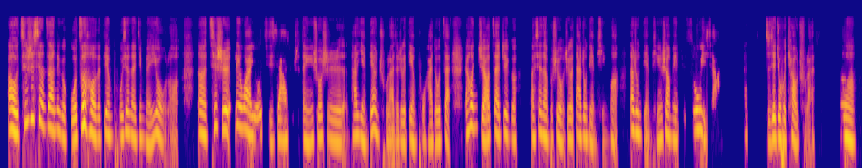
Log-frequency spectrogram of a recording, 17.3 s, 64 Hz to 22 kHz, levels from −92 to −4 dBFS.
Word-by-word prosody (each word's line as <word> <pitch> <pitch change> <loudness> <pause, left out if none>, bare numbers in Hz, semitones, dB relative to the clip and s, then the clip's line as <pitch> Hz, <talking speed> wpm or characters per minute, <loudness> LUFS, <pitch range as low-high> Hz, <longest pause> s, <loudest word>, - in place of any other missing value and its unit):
哦， 245 -3 +9
其 310 +9 -1
实 360 +1 +3
现 335 -5 +3
在 265 -3 +5
那 240 -1 -1
个 190 -4 -1
国 175 +2 +2
字 280 +10 +7
号 230 -7 +5
的 185 0 -3
店 205 0 0
铺 195 0 -5
现 225 +2 +1
在 195 -3 0
已 - - -2
经 185 0 -6
没 155 +1 -3
有 195 -6 0
了， - - -9 0.4
那 215 -3 +3
其 270 +9 -4
实 245 -2 +6
另 280 -1 +1
外 245 -5 +5
有 190 +1 0
几 160 -6 -11
家， 175 +2 -3 0.4
等 175 -1 -3
于 160 - -1
说 190 +2 -1
是 170 -4 -3
它 200 0 -2
演 175 -6 -1
变 235 0 +1
出 170 - -12
来 80 0 -3
的 80 - -7
这 - - -6
个 155 - 0
店 165 -1 -2
铺 175 - -10
还 155 0 -4
都 160 +1 0
在。 - - -2 0.3
然 220 +3 -1
后 285 - +6
你 270 - -5
只 190 - -5
要 185 - +4
在 205 0 +1
这 210 0 -1
个 175 -1 -5 0.3
啊， 185 - -3
现 215 +4 -1
在 190 -2 +2
不 - - -10
是 185 - -5
有 165 -2 0
这 175 - -5
个 175 - +1
大 195 +1 -1
众 185 -1 -2
点 160 -3 -5
评 - - -16
嘛， 170 -3 -5 0.2
大 250 - +3
众 225 -3 +1
点 200 - -8
评 175 +1 -4
上 205 +1 +1
面 175 -2 -3
去 - - -27 0.2
搜 245 +1 +3
一 205 - 0
下， - - -12 1.0
直 165 - -7
接 185 +1 +5
就 185 - +3
会 - - +2
跳 170 -1 0
出 - - -14
来， - - -9 0.6
嗯。 170 -3 +4
190 Hz, 290 characters per minute, -24 LUFS, 170-225 Hz, 1.0 s, 哦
